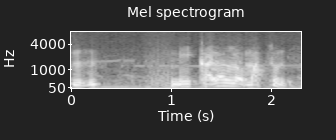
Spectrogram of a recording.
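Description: An actor playing an imperious, poetic young prince in a radio play, speaking in a declamatory manner. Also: male voice, mid-range voice, normal speed, muffled recording, lightly acted. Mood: stern, annoyed.

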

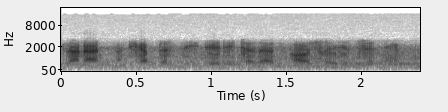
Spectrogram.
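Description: A man's voice: low voice, steady tone, racing, phone-quality sound. An indignant, insistent man with a cold, who repeats himself as he argues in a heated, rambling conversation as an interviewee. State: has a cold, sniffly. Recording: noisy, band-limited field recording.

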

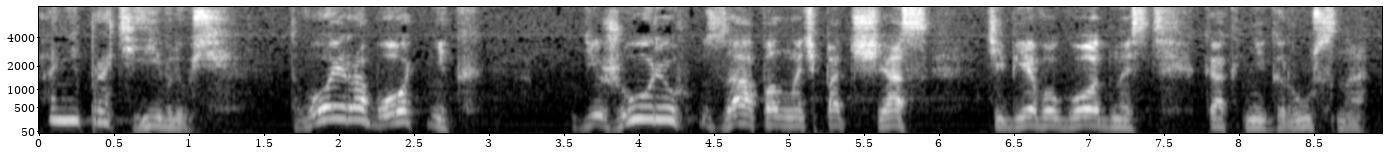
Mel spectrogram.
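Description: A weary henpecked husband in a classic radio play. His husky voice rises and falls widely as he grumbles slowly and with resignation. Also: a little high, animated, darkish tone, heavily acted. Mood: glum, resigned.

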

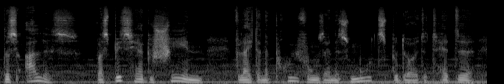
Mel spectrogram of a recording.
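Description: A man's voice: lowish voice, animated, moderate pace. A man narrating a literary radio play in a scripted style, with music behind his voice.

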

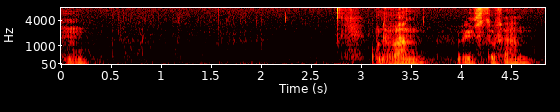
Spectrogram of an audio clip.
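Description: An actor playing a grave, haunted, devoted husband in a 1950s German radio drama, with emphatic theatrical delivery. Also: male voice, very deep voice, unhurried, gravelly, dark tone, heavily acted. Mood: gentle, troubled. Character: Severin Masur, grave émigré lawyer, haunted devoted husband.

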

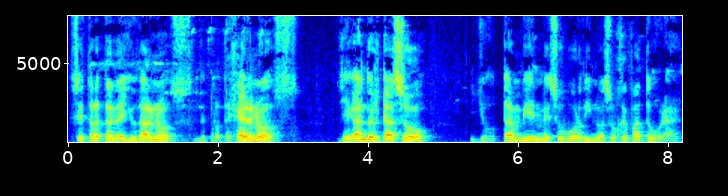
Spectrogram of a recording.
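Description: Regional rebel boss, agreeable, very varied intonation, radio play. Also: male voice, fairly low pitch, big pitch swings, a little slow. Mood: conciliatory. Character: cooperative male regional rebel leader, measured, conciliatory. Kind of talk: radio drama acting.

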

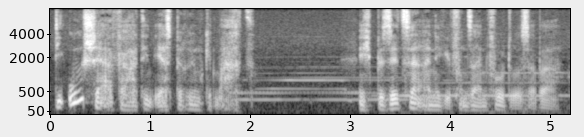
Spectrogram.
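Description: A man's voice: sits low, sing-song, normal speed, vocal fry, soft background music, full character voice. An actor playing a terse village man who looks after his grandfather, matter-of-fact in a radio play. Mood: storytelling.

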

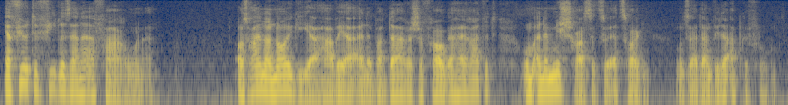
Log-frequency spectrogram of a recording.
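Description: Very deep, husky ancient time traveller. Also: male voice, sing-song, fast, full character voice. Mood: grave, lecturing. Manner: solemn, elaborate, theatrical storytelling. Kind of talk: radio play acting.

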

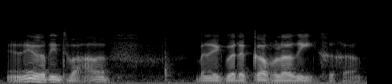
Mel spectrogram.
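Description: An actor playing an embittered aging French doctor and war veteran, rambling sardonically through his memories in a radio drama, his voice husky and rough-edged. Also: low voice, moderate pace, a little hiss or hum. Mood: proud, wry. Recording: dull 1980 radio play recording.

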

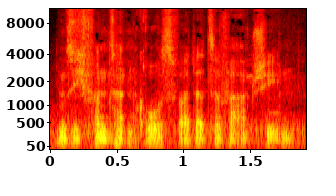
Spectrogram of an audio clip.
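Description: A dutiful junior policeman in a radio drama. His low voice reports earnestly and factually, with faint ambient noise behind. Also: little pitch movement, very fast, vocal fry. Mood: dutiful, matter-of-fact. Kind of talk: modern German radio drama acting.

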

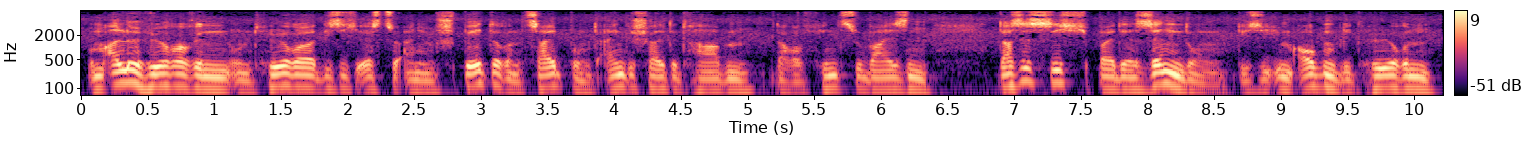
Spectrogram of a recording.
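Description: A man working as a radio announcer, giving a sober, formal, measured scripted announcement. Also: deep voice, warm tone, husky.

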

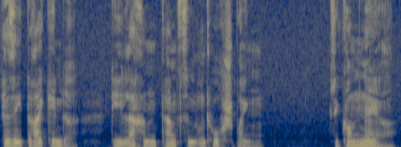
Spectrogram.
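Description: A male radio play narrator with a dark, slightly husky voice. He reads scripted literary prose very slowly, in short deliberate phrases with pauses. The sound is dry and close. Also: medium pitch, very animated, no echo.

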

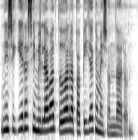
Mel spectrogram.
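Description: A woman's voice: fairly high pitch, expressive, fast, warm tone. A woman voicing an ailing female bird in a scripted first-person reading. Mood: wistful. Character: sick female bird recalling her last years.

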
